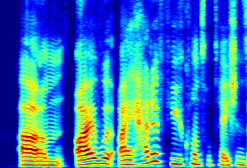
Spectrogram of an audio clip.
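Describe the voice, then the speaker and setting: A woman with an Australian accent is heard in a dry, close recording with no echo. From Sydney, Australia. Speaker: podcast host. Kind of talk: podcast interview. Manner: casual, filler-heavy.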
